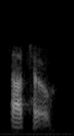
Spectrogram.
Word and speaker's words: Sato: The piece is Bifu by Somei Satui. Am I saying that right? – That sounds pretty close. I think the last name is pronounced Sato.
